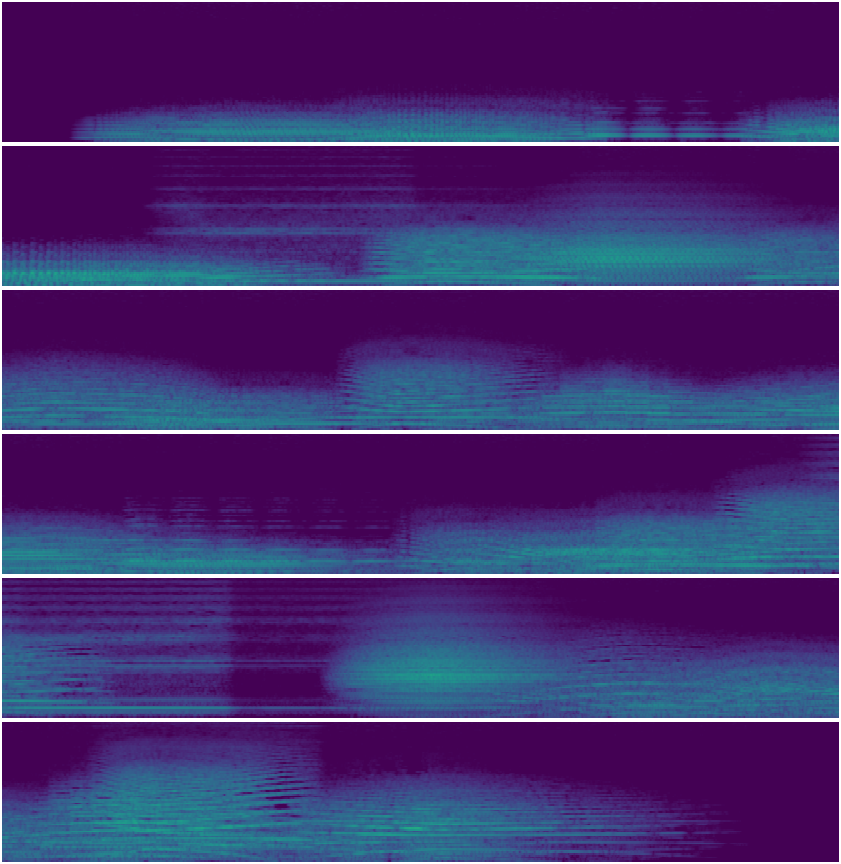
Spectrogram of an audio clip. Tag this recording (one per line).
ambient
nausea
drone
sfx
sci-fi
sound-effect
sweeps
wet
disorienting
